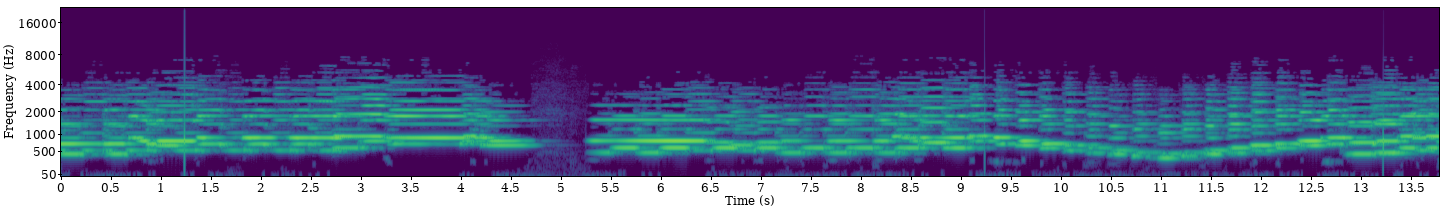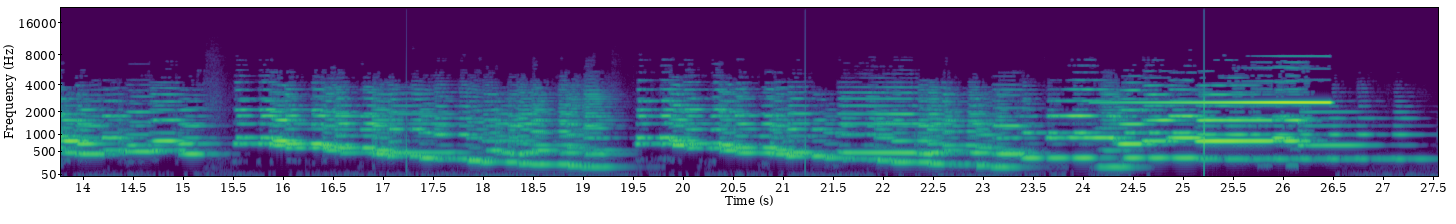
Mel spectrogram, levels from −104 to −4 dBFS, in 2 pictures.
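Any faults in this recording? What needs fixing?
Overlap between stream segments causes short clicks or skips at 1.24, 5.26, 9.24, 13.23, 17.24, 21.23 and 25.22 s. They repeat every 4 seconds, at each segment boundary. Overlapping time stamps make the player discard audio that was not actually doubled, so the waveform jumps. Align segment time stamps so consecutive segments meet exactly, without trimming.

Loudspeaker feedback squeal runs from 24.07 to 26.53 s. It is a single tone at 2.6 kHz. It swells over about two seconds until it sits roughly 15 dB above the sound. The microphone hears its own loudspeaker, and loop gain exceeds one at that frequency. Reduce loop gain by lowering monitor level, repositioning the microphone, or notching 2.6 kHz.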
